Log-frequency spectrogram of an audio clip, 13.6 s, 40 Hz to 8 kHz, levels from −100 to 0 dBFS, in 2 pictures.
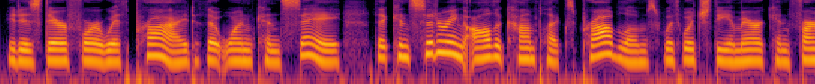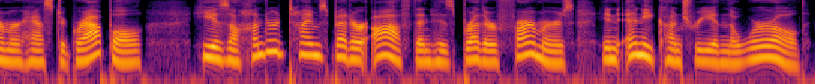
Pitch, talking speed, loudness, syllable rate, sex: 190 Hz, 175 wpm, -21 LUFS, 5.0 syllables/s, female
